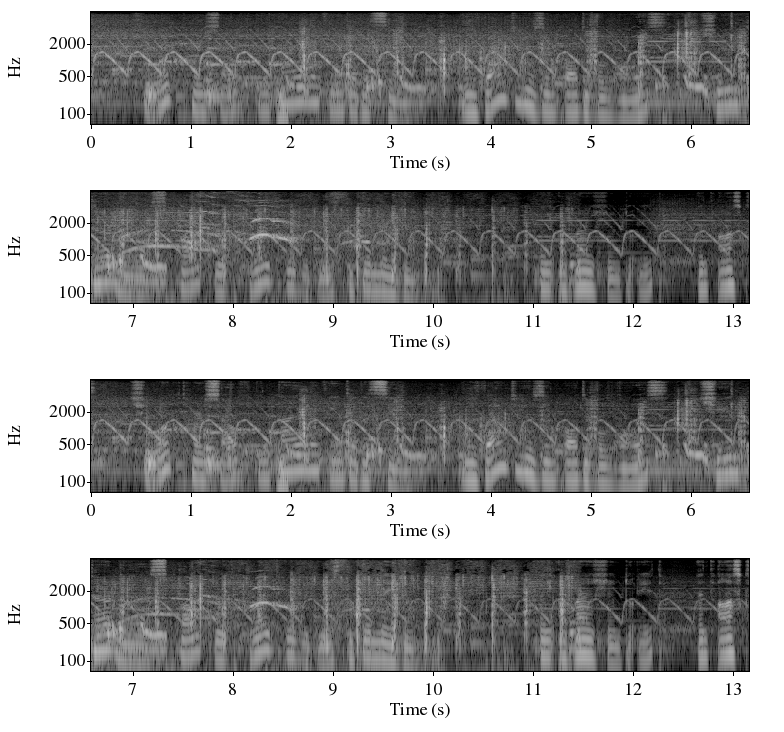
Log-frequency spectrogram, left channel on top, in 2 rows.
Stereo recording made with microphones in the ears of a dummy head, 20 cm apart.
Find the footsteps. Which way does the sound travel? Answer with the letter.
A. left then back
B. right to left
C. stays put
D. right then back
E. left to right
A.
